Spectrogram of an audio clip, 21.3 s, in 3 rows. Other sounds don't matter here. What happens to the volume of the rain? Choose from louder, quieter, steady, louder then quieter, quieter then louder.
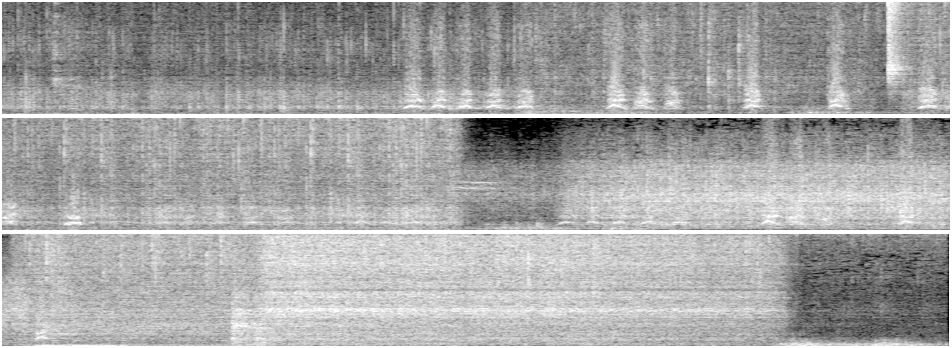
louder.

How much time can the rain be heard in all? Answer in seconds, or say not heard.
21 s.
